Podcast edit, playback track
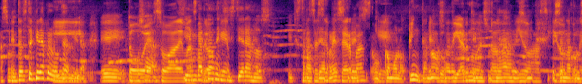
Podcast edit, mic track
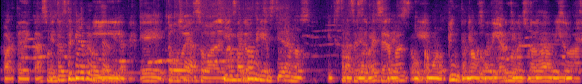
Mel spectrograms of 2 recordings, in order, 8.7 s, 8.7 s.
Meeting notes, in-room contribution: none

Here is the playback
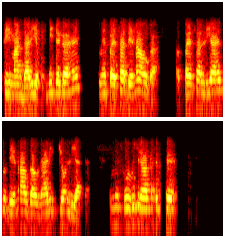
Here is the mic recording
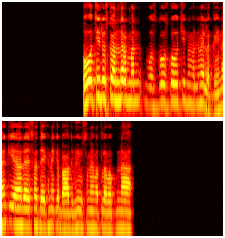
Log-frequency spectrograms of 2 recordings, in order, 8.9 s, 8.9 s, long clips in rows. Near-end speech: present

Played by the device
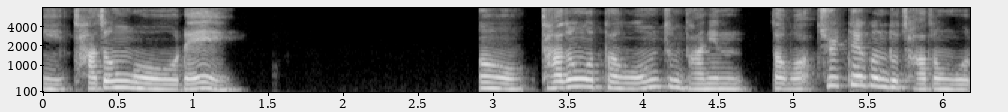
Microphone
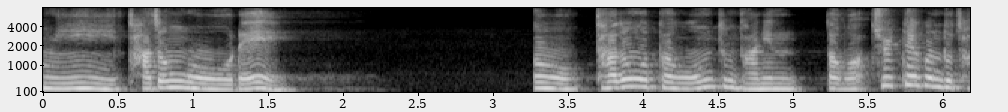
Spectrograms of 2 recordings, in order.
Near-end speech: none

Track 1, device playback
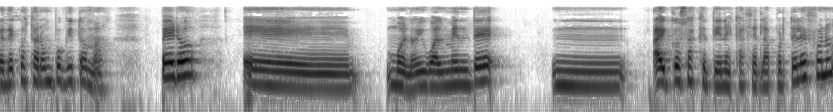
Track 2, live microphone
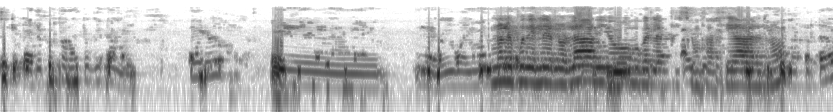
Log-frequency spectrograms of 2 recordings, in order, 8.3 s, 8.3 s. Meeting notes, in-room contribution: present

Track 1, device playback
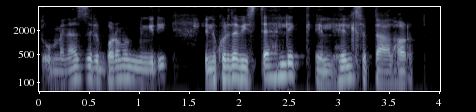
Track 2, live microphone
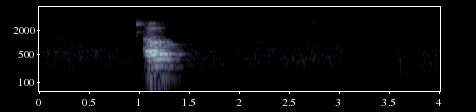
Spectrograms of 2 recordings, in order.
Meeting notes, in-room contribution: present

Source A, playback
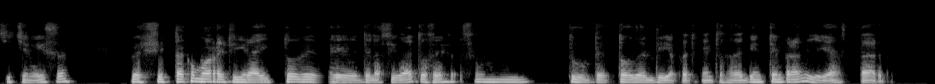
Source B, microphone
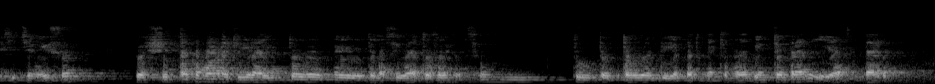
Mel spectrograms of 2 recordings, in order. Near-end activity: none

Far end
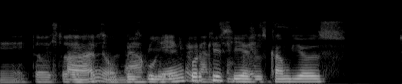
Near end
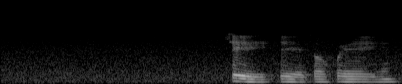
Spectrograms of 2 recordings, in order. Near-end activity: present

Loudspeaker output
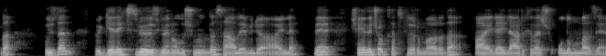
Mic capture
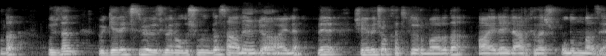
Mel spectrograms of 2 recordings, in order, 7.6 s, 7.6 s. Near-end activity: present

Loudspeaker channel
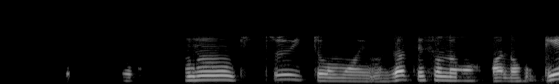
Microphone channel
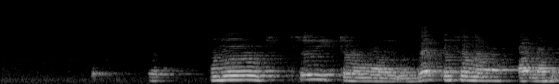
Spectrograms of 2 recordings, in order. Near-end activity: none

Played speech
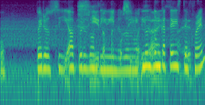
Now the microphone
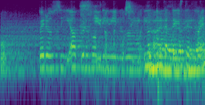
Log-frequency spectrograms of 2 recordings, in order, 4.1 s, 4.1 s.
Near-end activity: present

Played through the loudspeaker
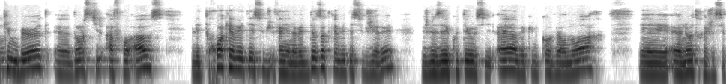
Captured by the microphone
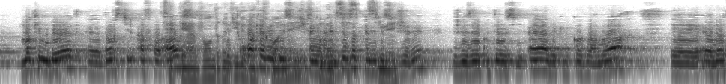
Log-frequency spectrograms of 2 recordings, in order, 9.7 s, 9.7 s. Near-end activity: present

